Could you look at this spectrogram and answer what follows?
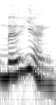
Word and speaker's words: Mojang: Thanks a lot, Mojang. Actually, it's pronounced Moang cuz it's Swedish.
